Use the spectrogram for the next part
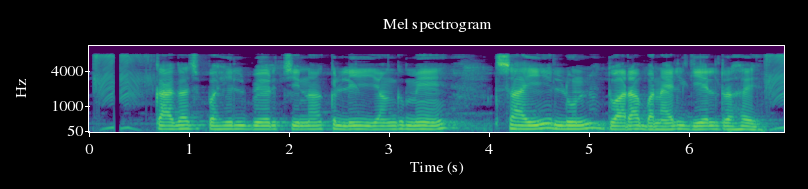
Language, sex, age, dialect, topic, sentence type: Maithili, male, 18-24, Eastern / Thethi, agriculture, statement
